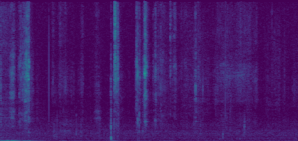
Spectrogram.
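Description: Balsa wood tail parts handled and fitted together on a building board: a soft knock at the start, then a few light clicks and wood rubbing on wood.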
